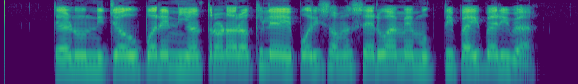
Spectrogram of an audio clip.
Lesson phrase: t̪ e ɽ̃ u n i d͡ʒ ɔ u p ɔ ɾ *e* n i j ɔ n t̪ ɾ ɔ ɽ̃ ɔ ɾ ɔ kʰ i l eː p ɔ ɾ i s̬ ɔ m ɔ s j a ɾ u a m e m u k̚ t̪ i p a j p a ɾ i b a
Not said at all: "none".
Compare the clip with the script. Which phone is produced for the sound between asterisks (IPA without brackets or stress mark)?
e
